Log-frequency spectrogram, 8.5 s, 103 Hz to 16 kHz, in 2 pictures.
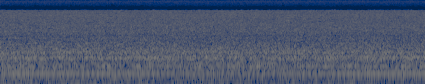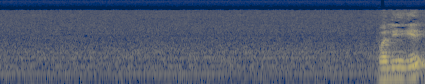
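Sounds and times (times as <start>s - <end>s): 
electric fan humming: 0.0s - 8.4s
speech: 8.0s - 8.4s.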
